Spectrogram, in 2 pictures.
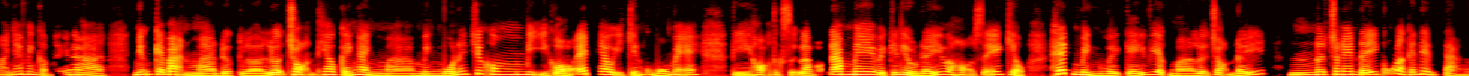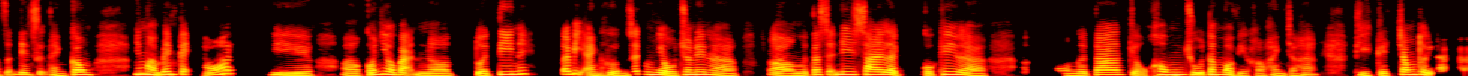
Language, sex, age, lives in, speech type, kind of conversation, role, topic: Vietnamese, female, 20-24, Vietnam, conversation, podcast, host, Bạn sẽ khuyên bản thân tuổi teen điều gì, thật lòng?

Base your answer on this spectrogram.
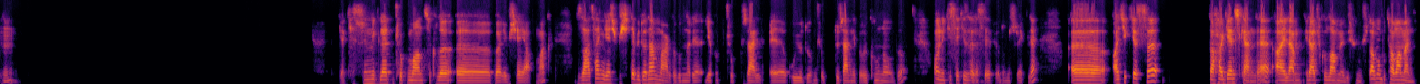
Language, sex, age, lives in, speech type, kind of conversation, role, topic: Turkish, male, 20-24, Poland, conversation, advice, user, Zamanımı önceliklendirmekte neden zorlanıyorum?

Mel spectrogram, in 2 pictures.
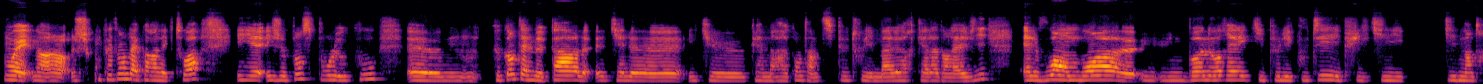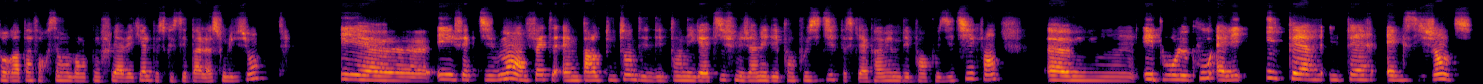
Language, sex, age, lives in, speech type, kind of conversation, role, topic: French, female, 25-29, France, conversation, podcast, guest, Comment ta famille parle-t-elle du mariage et des relations ?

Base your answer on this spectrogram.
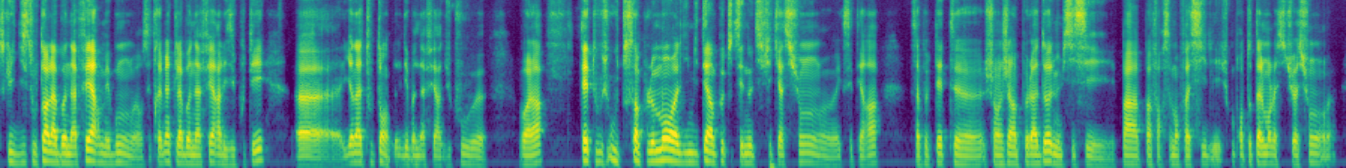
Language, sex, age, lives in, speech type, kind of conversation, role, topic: French, male, 20-24, France, conversation, advice, advisor, Comment puis-je réduire facilement mes achats impulsifs et inutiles ?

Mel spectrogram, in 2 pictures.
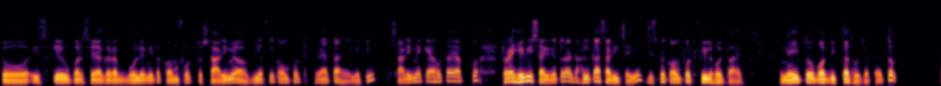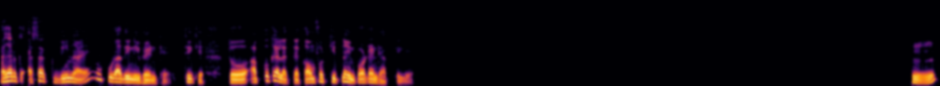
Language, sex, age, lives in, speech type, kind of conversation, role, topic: Hindi, male, 55-59, India, conversation, podcast, host, Festival ya shaadi mein apna unique look kaise plan karte ho?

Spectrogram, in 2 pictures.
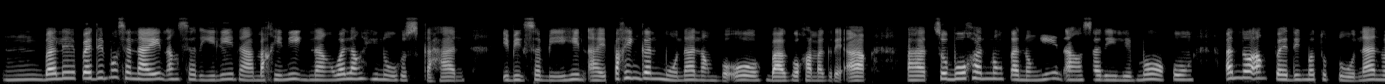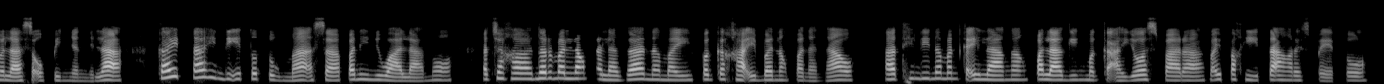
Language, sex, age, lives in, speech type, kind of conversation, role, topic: Filipino, female, 25-29, Philippines, read, expert-assistant, expert, Bakit mahalaga ang paggalang sa opinyon ng iba sa isang talakayan?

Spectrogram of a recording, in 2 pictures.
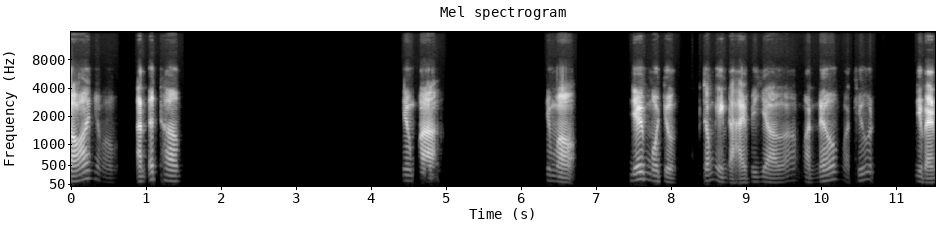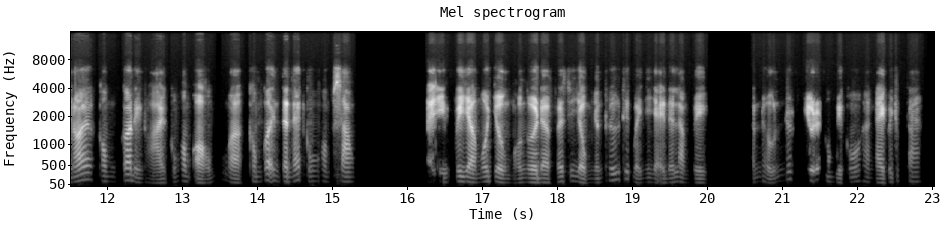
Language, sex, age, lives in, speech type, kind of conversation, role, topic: Vietnamese, male, 20-24, United States, conversation, unstructured, none, Bạn muốn sống mà không có điện thoại thông minh hay không có internet hơn?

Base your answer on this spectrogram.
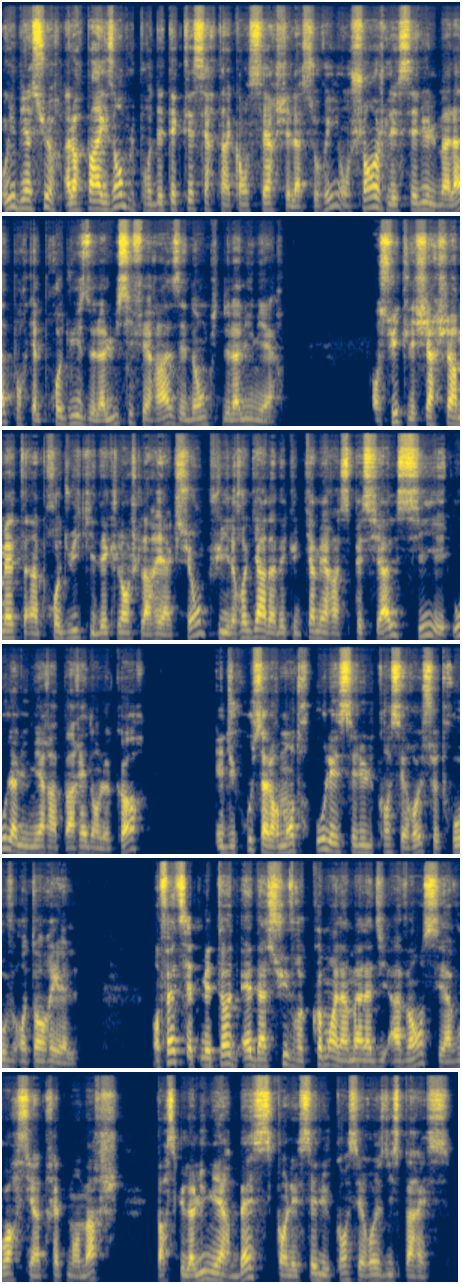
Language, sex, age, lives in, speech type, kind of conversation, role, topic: French, male, 35-39, France, read, expert-assistant, expert, Comment les lucioles produisent-elles de la lumière ?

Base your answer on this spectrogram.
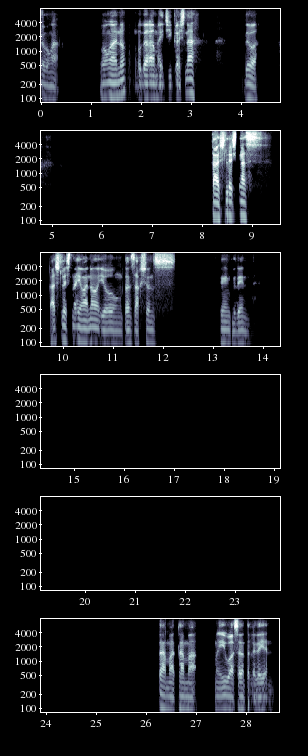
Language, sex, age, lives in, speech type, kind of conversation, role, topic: Filipino, male, 25-29, Philippines, conversation, unstructured, none, Paano mo nakikita ang magiging hinaharap ng teknolohiya sa Pilipinas?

